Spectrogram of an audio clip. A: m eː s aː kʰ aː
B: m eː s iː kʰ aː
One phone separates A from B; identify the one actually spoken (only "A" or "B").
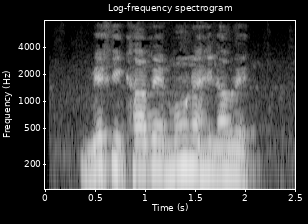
B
